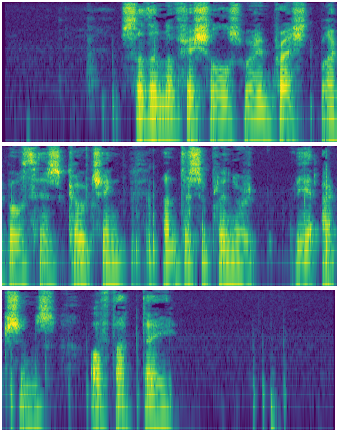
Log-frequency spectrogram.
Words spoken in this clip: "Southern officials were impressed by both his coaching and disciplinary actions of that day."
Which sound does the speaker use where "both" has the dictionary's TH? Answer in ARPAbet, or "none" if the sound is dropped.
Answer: TH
